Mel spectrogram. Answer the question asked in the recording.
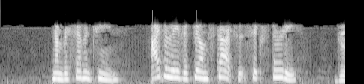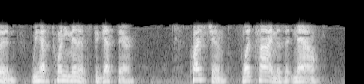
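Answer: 6:10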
